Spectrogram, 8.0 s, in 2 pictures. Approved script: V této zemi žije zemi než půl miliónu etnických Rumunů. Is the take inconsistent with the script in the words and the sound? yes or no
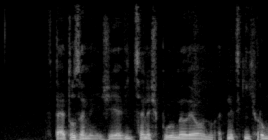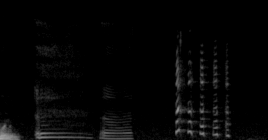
yes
